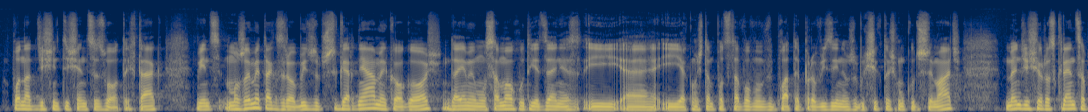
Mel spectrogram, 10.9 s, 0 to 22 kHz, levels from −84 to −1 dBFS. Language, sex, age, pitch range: Polish, male, 40-59, 105-125 Hz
